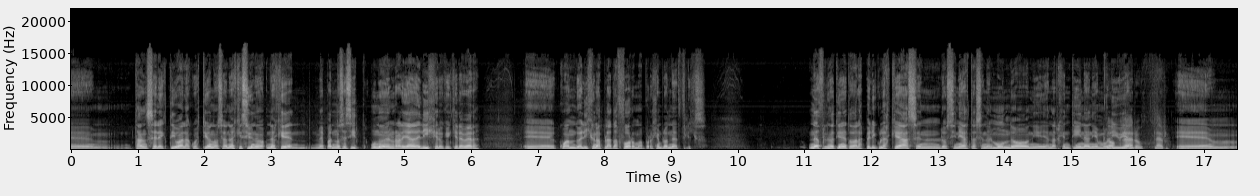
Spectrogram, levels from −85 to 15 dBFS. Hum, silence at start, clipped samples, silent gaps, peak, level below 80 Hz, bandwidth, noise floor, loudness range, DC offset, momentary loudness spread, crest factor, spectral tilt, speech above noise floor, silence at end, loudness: none; 0 s; under 0.1%; none; -2 dBFS; -52 dBFS; 16 kHz; -64 dBFS; 4 LU; under 0.1%; 10 LU; 18 dB; -5 dB/octave; 46 dB; 0 s; -19 LUFS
